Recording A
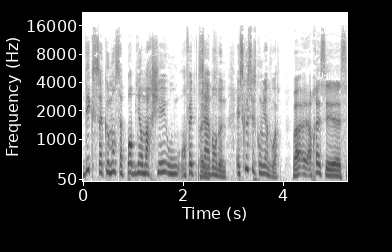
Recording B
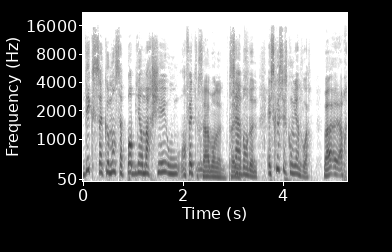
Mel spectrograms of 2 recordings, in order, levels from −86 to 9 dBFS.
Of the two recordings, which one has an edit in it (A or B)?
A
